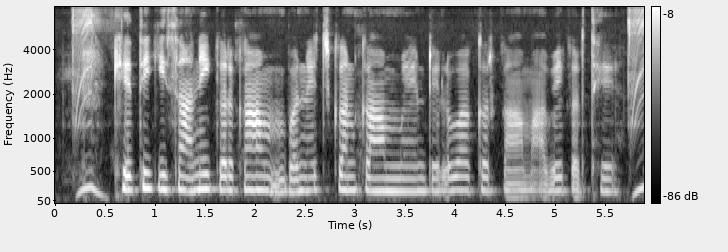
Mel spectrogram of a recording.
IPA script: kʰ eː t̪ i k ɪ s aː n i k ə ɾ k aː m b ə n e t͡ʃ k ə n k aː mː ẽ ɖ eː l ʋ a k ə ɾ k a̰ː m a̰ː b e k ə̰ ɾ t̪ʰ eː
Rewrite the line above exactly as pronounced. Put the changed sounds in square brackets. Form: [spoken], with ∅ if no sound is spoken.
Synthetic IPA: kʰ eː t̪ i k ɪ s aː n i k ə ɾ k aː m b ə n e t͡ʃ k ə n k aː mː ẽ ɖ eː l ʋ a k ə ɾ k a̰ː m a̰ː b e k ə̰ ɾ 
